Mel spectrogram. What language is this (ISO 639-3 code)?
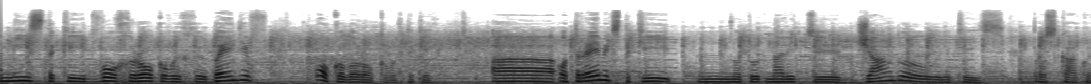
ukr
